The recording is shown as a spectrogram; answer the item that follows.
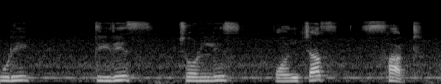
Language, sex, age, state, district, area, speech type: Bengali, male, 30-45, West Bengal, Purba Bardhaman, urban, spontaneous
